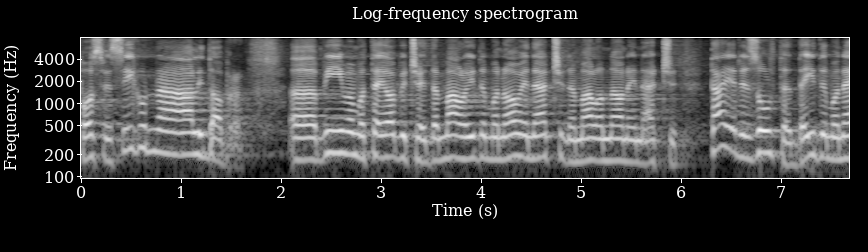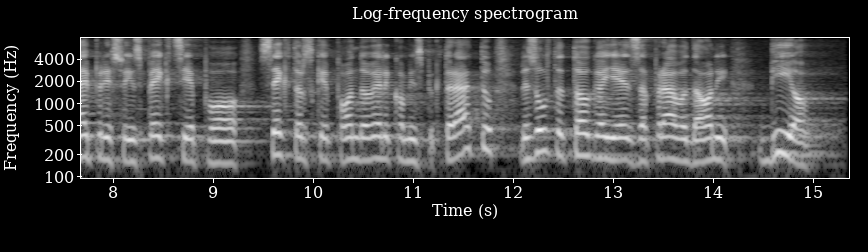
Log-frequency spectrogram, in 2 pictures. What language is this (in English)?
Croatian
